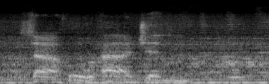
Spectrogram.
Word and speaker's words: Sahuagin: I think it's Sahooligans. Just how it's spelled. Wait, I have an idea. You're way up there. Yeah. Sahuagin.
